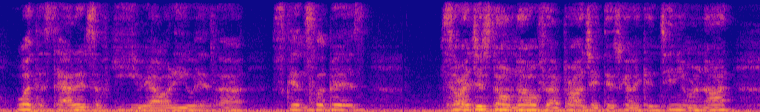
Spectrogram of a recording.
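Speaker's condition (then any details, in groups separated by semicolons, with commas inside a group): Cerebral palsy; wheelchair bound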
